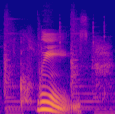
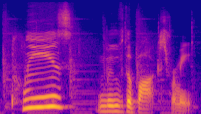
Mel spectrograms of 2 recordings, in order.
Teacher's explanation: instead of an S at the end let's pretend it's a z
